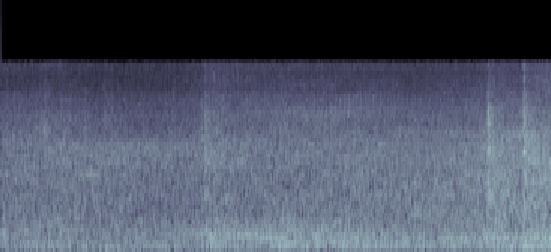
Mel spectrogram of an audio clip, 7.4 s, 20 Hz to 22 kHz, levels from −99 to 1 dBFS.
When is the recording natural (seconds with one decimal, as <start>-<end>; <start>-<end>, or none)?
0.0-1.6; 5.9-7.4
